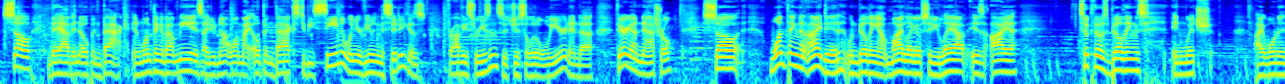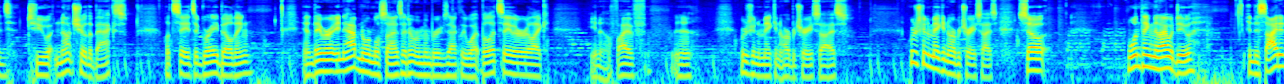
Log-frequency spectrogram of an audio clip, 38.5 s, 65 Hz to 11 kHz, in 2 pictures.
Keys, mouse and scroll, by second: 13.4 m, 16.0 click, 16.0 m, 19.0 click, 20.0 click, 21.8 click, 23.2 click, 25.8 4, 27.5 click, 29.8 click, 31.1 click, 32.3 click, 32.6 click, 33.6 click, 34.6 click, 36.8 click, 37.7 ctrl+z.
